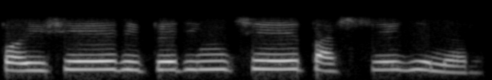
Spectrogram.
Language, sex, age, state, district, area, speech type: Marathi, female, 18-30, Maharashtra, Bhandara, rural, conversation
